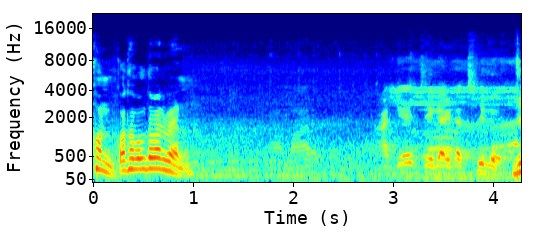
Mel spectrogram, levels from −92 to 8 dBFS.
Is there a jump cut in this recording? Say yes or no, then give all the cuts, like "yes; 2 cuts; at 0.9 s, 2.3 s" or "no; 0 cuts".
no; 0 cuts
